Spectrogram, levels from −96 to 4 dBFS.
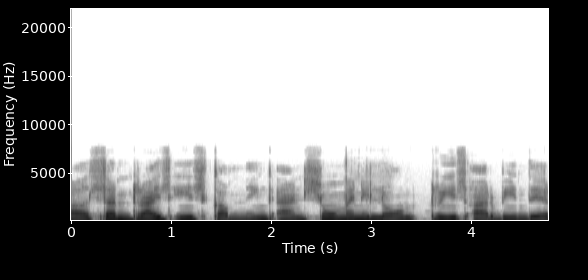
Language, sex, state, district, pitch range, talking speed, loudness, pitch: English, female, Maharashtra, Gondia, 195-220 Hz, 150 wpm, -17 LUFS, 205 Hz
